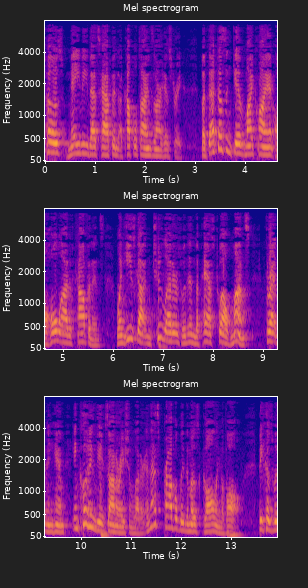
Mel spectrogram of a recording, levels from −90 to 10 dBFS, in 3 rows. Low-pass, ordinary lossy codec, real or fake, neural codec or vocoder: 7.2 kHz; MP3, 64 kbps; real; none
